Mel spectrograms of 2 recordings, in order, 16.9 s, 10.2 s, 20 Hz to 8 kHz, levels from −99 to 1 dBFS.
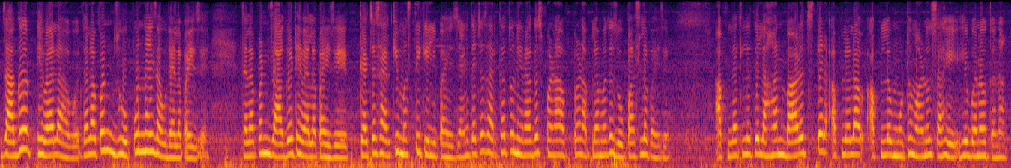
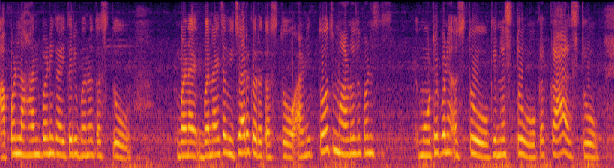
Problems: constant background noise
